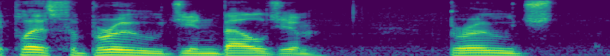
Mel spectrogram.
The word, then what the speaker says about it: Bruges: for bruges in belgium bruges as one silent g i reckon he's from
